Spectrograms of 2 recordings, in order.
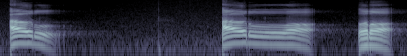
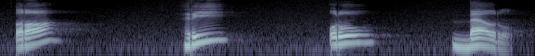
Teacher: saat kita melafalkan huruf ra, getaran itu tidak terlalu banyak. Tapi agak disamarkan sedikit dengan menyentuhkan punggung lisan ke langit-langit.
